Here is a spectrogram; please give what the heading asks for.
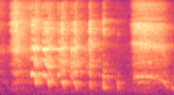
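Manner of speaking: high, loud burst of laughter. Real, not acted. Reader amused by her own "aggressive" remark, laughing.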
